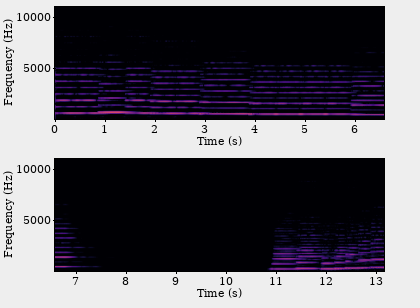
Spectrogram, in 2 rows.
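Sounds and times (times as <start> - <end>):
clarinet playing classical music: 0.0 - 6.8, 11.0 - 13.1.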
